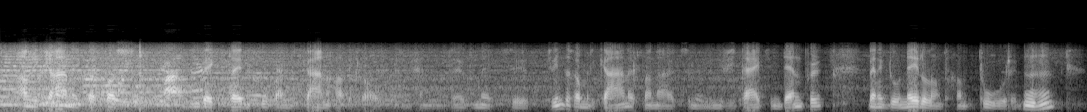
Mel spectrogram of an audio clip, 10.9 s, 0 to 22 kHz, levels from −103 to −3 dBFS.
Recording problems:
phone-call audio; poor line
traffic noise; very loud; throughout; 3 dB above the speech

